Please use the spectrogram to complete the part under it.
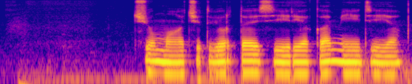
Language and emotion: Russian, sad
